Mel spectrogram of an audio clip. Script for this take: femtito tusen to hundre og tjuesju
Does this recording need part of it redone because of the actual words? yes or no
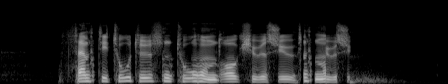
yes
